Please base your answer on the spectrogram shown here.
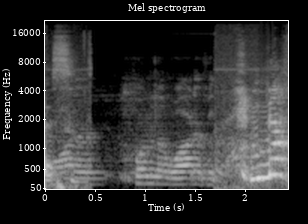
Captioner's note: TV blaring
